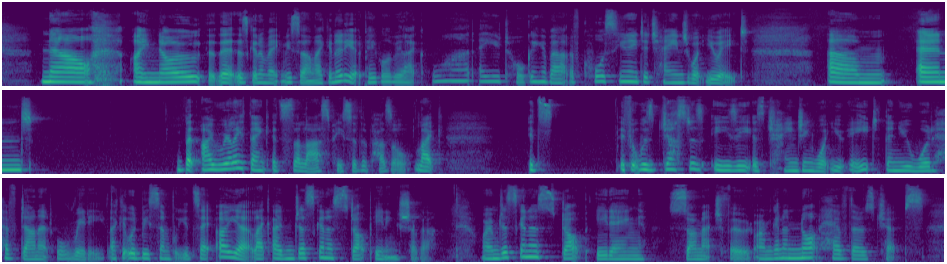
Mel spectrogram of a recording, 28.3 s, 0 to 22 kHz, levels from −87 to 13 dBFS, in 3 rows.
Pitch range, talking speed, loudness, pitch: 190-235 Hz, 210 wpm, -32 LUFS, 215 Hz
